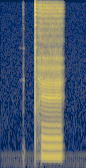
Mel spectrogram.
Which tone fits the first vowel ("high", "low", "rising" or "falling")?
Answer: low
